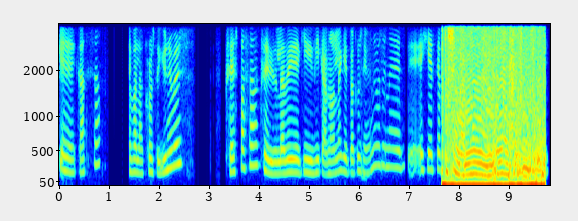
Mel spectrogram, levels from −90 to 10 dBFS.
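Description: A speech recording whose last two seconds collapse into harsh, very loud distortion: from 7.66 s, right after "έχει έρθει", to 9.74 s the sound turns into a loud, gritty roar. This is linear audio read as companded. Plain linear 8-bit samples are decoded as mu-law codes, so small values just to one side of zero expand into the largest outputs while their neighbours stay small, tearing the waveform apart.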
